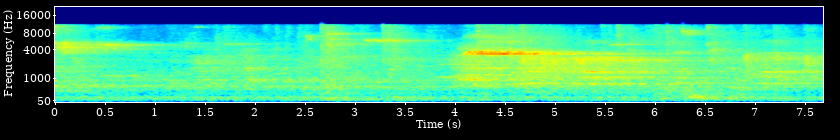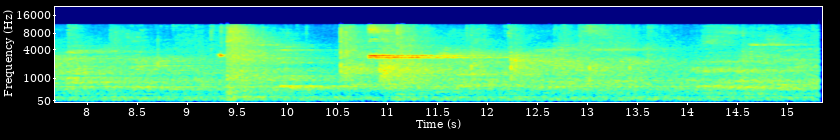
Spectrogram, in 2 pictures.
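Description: Dodgeball players' voices in an echoing sports hall, with a few sharp thuds of rubber dodgeballs striking the floor or players, two of them close together near the ten-second mark.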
